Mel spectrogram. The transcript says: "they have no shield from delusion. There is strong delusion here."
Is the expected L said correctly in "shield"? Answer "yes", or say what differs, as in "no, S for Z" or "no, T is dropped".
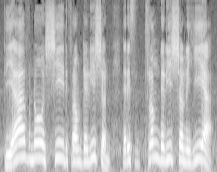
no, L is dropped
